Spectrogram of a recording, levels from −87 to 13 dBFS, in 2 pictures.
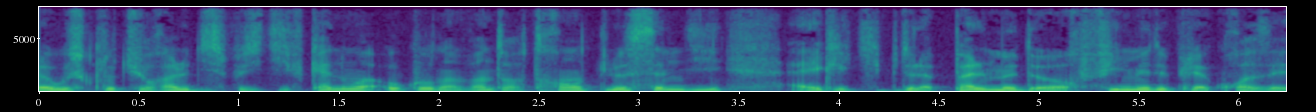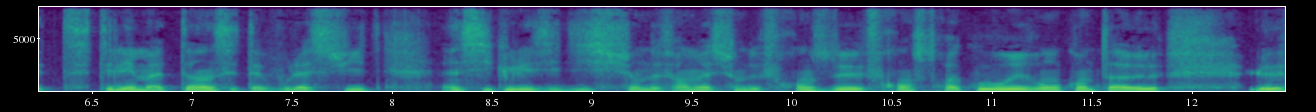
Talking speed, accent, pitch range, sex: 205 wpm, French, 110-150 Hz, male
